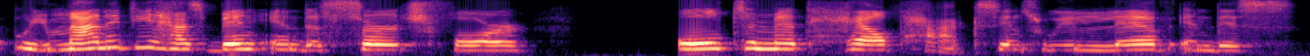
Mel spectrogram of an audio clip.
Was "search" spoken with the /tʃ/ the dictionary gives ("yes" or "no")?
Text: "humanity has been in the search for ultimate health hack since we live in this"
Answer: yes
